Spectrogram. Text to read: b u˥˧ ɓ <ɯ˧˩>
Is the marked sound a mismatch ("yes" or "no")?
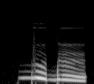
no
